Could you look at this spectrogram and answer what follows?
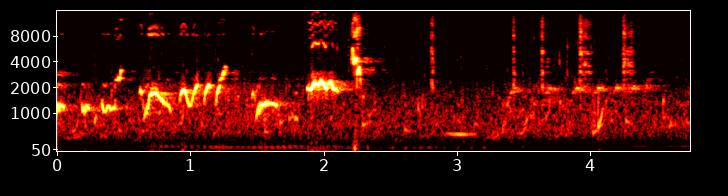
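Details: White-rumped shama song for training caged birds, set against nature sounds and trickling water: a quick run of varied whistled phrases, some slurred and rising, then sharp high notes and scattered fainter chirps over steady background hiss.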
